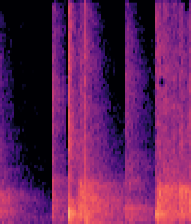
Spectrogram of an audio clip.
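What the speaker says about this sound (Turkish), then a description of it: "Üzgün alkış." A few sparse hand claps, slow and scattered rather than full applause, close by and fairly loud.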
